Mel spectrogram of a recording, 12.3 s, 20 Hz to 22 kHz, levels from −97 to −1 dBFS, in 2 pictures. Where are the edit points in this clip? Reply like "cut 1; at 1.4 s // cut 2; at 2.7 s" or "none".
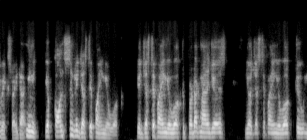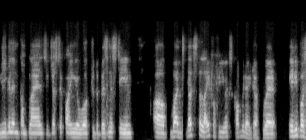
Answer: cut 1; at 9.5 s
